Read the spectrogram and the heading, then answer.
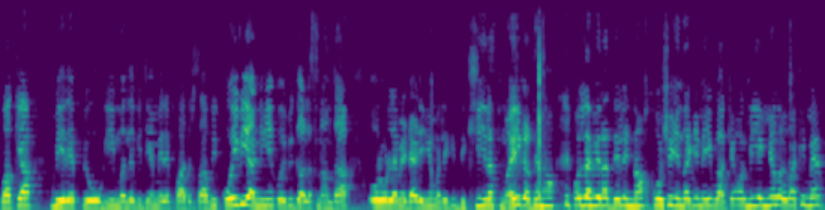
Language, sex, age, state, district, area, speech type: Dogri, female, 30-45, Jammu and Kashmir, Reasi, urban, spontaneous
